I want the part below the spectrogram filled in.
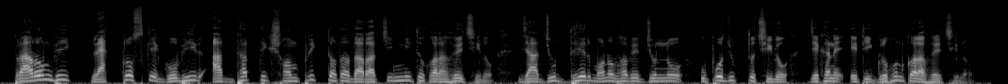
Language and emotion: Bengali, neutral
